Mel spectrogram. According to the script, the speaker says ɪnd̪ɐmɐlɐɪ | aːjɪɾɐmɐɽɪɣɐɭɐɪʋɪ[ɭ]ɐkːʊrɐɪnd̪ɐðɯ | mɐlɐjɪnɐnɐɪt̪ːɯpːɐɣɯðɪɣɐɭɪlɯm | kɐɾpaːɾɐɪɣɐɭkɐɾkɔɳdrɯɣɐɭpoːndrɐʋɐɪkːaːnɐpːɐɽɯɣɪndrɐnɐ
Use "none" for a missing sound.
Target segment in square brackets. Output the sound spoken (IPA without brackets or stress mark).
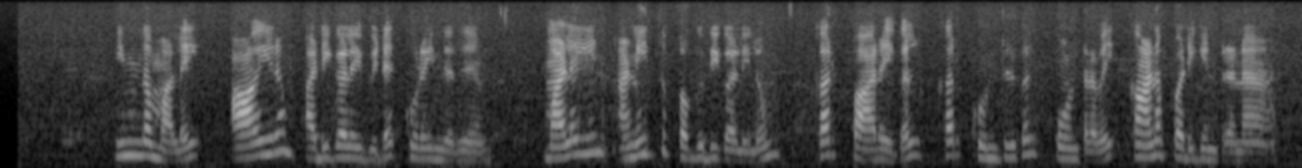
ɽ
